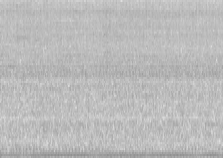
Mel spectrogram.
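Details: Honda Vario carbureted scooter, previously sputtering (brebet), after carburetor reinstalled and vacuum fuel hose reconnected: low, even putter with no misses or stumbles, idling smoothly; declared fixed before tuning.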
